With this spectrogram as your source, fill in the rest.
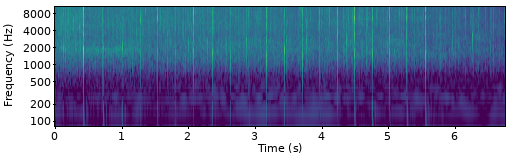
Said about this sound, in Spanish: A los padres, ¿por qué no le damos un fuerte aplauso a nuestro Padre Celestial por este día?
